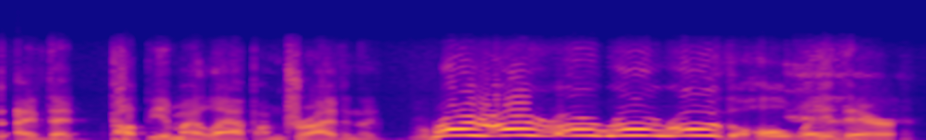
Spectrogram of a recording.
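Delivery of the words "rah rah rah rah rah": high siren wail, mouthed like an ambulance; a high wailing siren sound, louder; siren imitation. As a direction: play the siren yourself, rising and falling. Imitating siren driving to vet.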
